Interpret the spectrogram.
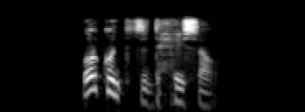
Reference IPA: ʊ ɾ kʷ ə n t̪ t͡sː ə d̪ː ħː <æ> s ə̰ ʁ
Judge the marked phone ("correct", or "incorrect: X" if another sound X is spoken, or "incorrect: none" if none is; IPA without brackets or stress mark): incorrect: i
